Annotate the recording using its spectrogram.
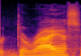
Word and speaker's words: Darius: A couple chapters later in Daniel, King Darius, or Darius as some pronounce it, he was in that second great kingdom as the world knew it.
